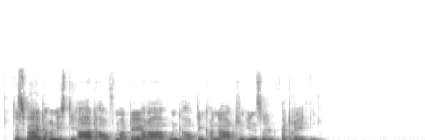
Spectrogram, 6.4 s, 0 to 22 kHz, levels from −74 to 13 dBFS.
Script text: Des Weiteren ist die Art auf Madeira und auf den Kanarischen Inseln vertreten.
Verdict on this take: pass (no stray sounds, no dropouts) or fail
pass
